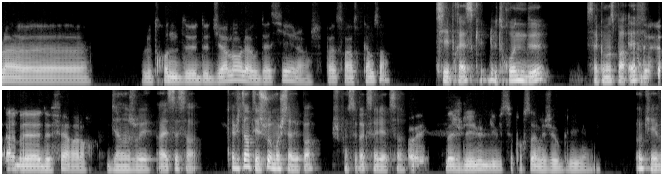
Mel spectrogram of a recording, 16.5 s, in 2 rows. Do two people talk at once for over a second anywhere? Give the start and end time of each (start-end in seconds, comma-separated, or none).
none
